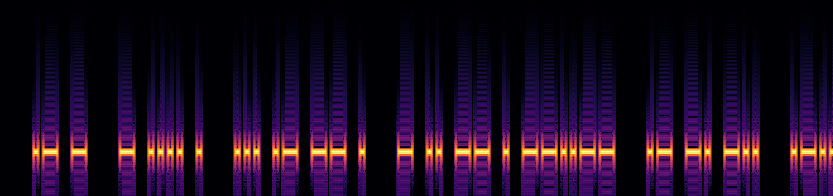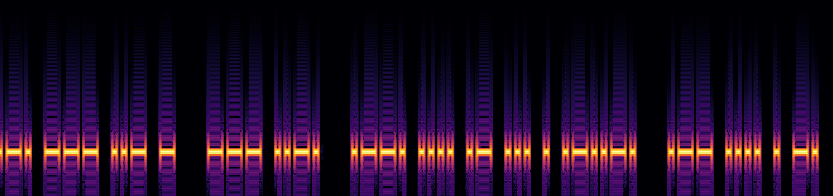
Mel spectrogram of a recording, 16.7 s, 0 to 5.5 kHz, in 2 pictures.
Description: Morse code, heard as a keyed tone, about 25 wpm, 600 Hz. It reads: AT THE SAME TIME, AND "OUT OF PHASE" WHEN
